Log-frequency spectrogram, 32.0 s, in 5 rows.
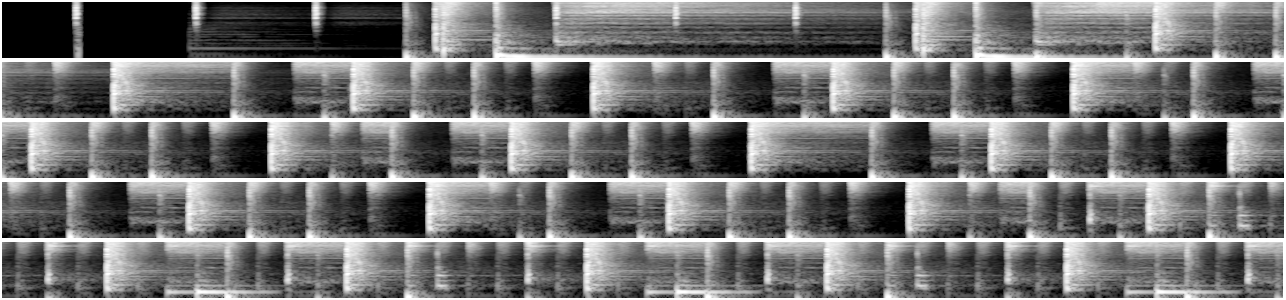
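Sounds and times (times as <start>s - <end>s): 
music beat: 1.0s - 32.0s.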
